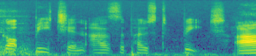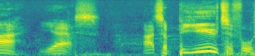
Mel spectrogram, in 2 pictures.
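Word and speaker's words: Beech: One is spelt B-E-E-C-H, and one is spelt beach as in we go to the beach. They're both pronounced the same.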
